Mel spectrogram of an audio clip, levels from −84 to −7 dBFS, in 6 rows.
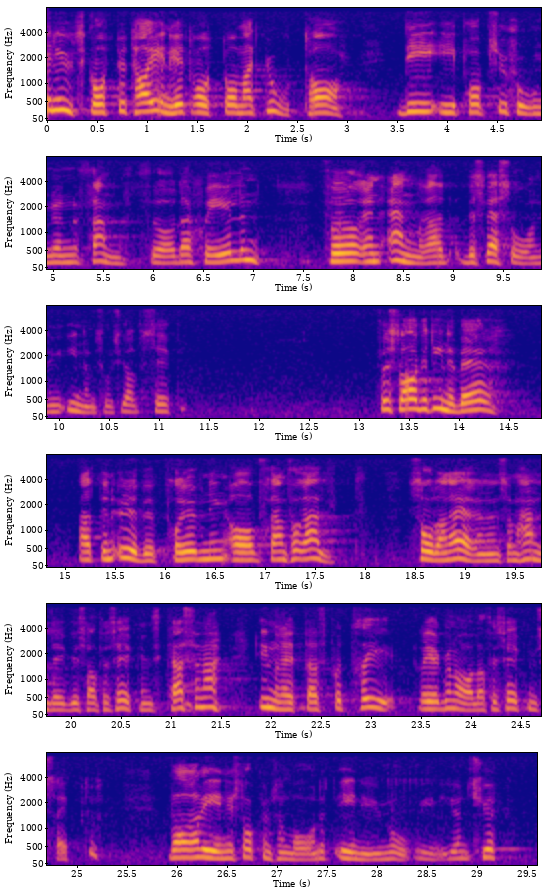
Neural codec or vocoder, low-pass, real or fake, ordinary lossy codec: none; 7.2 kHz; real; none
